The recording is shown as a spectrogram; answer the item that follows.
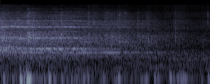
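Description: Faint steady high whine from the microphone and sound system, fading away over the two seconds, with soft low bumps.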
